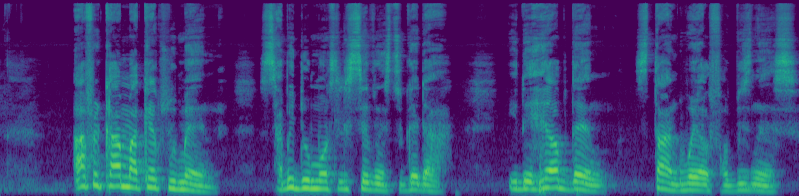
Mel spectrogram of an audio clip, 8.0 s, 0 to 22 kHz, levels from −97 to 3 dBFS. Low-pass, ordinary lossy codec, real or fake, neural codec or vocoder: none; none; real; none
